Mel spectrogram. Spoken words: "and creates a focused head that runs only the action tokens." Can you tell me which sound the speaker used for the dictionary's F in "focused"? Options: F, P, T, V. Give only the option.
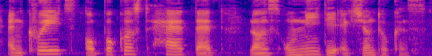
P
